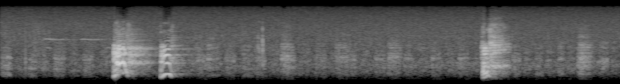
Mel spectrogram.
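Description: A dog barking: two short barks just over a second in, then one more a little before the end.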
